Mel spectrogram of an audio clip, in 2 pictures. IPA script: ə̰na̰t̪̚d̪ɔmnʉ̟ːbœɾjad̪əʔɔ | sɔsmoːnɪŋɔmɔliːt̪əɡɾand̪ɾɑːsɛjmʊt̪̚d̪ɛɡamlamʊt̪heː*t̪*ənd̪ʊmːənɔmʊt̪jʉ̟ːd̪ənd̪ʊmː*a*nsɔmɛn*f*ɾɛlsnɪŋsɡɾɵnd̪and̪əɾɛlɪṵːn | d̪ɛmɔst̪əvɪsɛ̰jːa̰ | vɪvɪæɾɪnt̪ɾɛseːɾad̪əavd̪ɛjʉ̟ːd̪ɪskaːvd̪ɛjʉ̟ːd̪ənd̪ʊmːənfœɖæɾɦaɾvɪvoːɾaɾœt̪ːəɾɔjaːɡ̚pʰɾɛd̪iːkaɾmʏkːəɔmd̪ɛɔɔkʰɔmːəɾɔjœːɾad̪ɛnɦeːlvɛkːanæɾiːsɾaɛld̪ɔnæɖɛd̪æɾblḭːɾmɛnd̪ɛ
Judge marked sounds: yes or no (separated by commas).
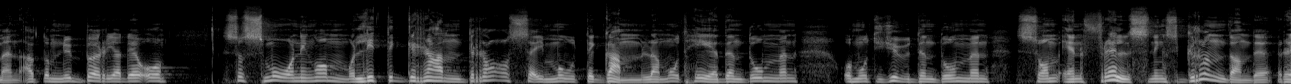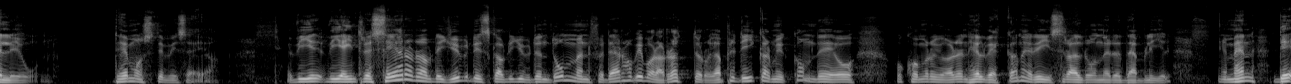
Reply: no, no, yes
